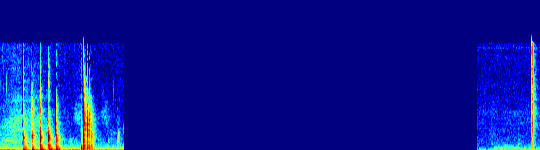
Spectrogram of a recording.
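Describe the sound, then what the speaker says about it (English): A spoon stirring pulled pork in a metal pot, giving a quick run of sharp clinks and scrapes, then silence, then a faint clatter at the end. "Give it a little stir, rotate the meat a little bit"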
